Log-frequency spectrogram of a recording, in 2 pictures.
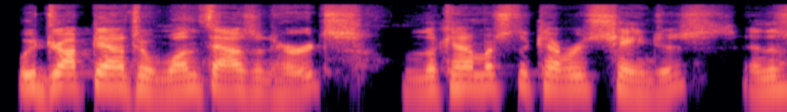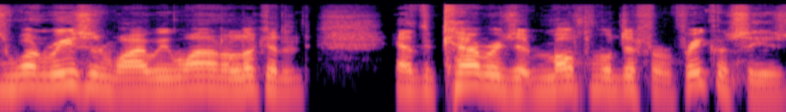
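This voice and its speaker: A man giving an unscripted, explanatory lesson as an audio instructor, speaking haltingly with frequent pauses. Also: medium pitch, no echo.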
